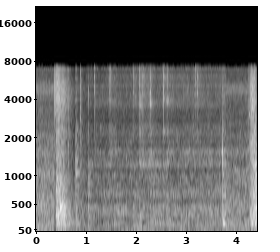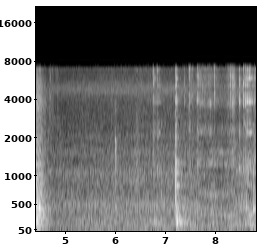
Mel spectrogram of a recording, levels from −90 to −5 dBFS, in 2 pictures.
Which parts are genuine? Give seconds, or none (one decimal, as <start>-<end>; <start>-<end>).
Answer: 0.0-1.0; 3.8-7.7; 8.4-8.8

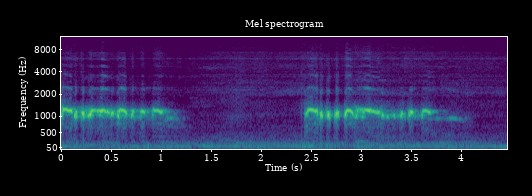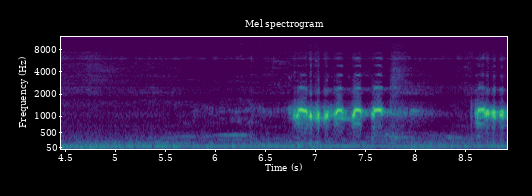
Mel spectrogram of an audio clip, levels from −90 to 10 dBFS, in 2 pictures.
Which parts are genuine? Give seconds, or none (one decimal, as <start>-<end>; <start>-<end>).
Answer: none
